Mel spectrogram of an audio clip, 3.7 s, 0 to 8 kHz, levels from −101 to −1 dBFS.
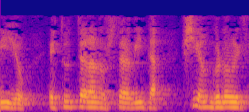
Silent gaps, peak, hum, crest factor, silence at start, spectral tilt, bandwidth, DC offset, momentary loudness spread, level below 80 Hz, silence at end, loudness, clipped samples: none; -10 dBFS; none; 18 dB; 0 s; -11 dB/octave; 5.4 kHz; under 0.1%; 10 LU; -66 dBFS; 0 s; -28 LUFS; under 0.1%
